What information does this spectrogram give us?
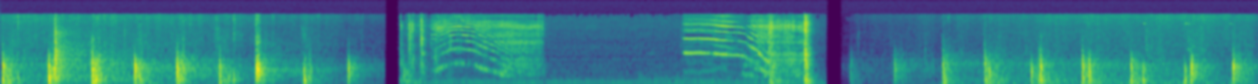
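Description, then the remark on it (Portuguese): Steady footsteps walk along as someone goes to open the door for an arriving visitor, then the door creaks and grinds open with a long squeal and a low hum, closes again, and the regular footsteps resume. “Beleza, eu vou lá abrir a porta então, só um pouquinho.”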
